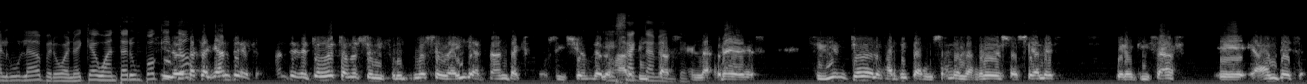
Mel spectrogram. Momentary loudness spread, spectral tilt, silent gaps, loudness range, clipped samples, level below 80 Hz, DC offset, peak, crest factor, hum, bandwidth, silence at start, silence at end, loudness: 9 LU; -5.5 dB/octave; none; 1 LU; under 0.1%; -54 dBFS; under 0.1%; -10 dBFS; 16 dB; none; 11 kHz; 0 s; 0 s; -25 LUFS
